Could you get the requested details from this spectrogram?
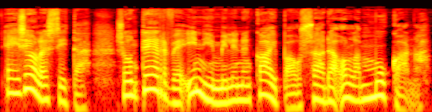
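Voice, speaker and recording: A woman reading the part of a male doctor in an audiobook, speaking in a measured, gently ironic way. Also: fairly low pitch, sing-song, no echo, studio quality, voice pushed up. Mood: earnest. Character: man, a doctor, gently wry and earnest. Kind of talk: audiobook character voice.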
